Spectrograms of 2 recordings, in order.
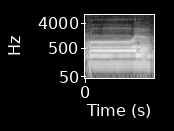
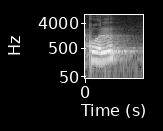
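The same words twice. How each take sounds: First: The vowel is drawn out long. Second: The vowel is short. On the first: The speaker calls it wrong. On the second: The speaker calls it right.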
